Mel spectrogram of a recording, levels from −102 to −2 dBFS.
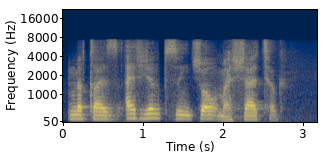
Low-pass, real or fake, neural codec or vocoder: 7.2 kHz; fake; codec, 16 kHz, 0.5 kbps, X-Codec, HuBERT features, trained on LibriSpeech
